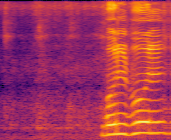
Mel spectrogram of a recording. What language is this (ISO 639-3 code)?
ben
